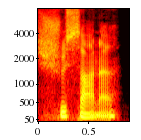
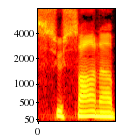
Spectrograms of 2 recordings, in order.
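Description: First: The name begins with an SH sound. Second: The name begins with a plain S sound. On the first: "but they pronounced it Shusana" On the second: "whose name is Susanna"

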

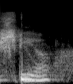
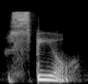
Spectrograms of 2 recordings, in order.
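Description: First: The word begins with a sh sound. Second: The word begins with a plain s sound. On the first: "这个S 是发SH 的音。" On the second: "因为它是S-P 开始的，所以你刚才就是你第一次看到它的时候，你会讲说是spiel"

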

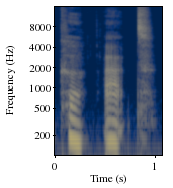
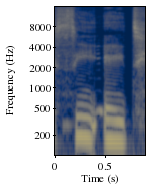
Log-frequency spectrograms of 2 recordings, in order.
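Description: First: Each letter is said by its letter sound. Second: Each letter is said by its letter name. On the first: The word is sounded out for reading. The speaker calls it right. "you say K-A-T" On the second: The word is spelled out letter by letter. The speaker calls it wrong. "you don't say C-A-T"

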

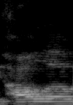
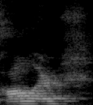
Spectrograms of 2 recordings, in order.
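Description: First: It is said in a standard American accent. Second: It is said in an Appalachian accent. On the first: "hollow is technically what it's called" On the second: "but it's holler"

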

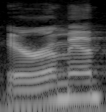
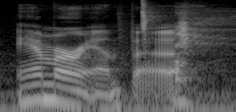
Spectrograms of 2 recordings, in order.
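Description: First: The R sound comes before the M sound. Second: The M sound comes before the R sound. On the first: The speaker calls it wrong. "I've been saying Aramantha. I thought the R and the M were switched" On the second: The speaker calls it right. "So Amarantha"

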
